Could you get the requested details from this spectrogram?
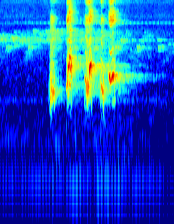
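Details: Lure call of a cream-vented bulbul calling a mate: one rapid phrase of five chattering, gurgling notes that ends on a brighter whistle, over a faint low hum.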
